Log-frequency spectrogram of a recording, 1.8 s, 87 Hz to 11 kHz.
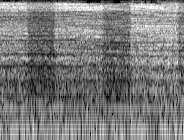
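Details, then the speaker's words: Hyrel 3D pick-and-place vacuum ejector on a Hydra 21, fed by a small compressor: a steady compressed-air hiss that steps louder and softer as the valve is manually cycled, with the sound changing when a finger covers the vacuum tip. Operation is normal. "You hear the difference of the vacuum versus not vacuum."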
